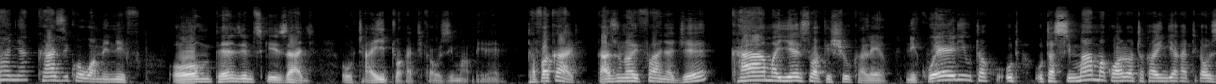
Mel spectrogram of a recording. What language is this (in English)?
Swahili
